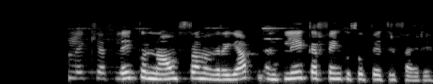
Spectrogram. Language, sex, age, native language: Icelandic, female, 18-19, Icelandic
